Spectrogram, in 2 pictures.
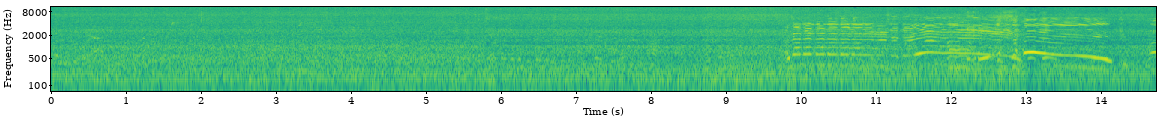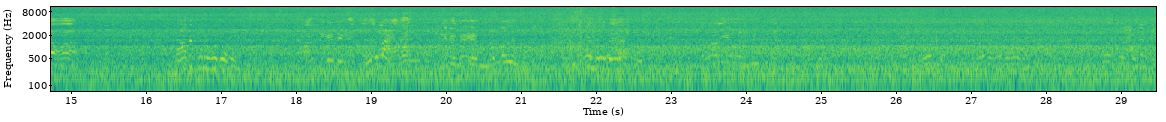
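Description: Floodwater rushes and roars steadily.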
